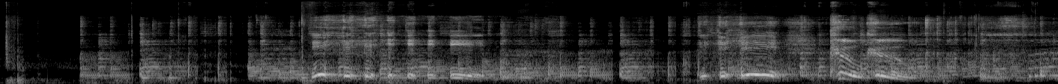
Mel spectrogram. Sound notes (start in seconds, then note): 3.0 weird laughing; 7.0 weird chuckles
